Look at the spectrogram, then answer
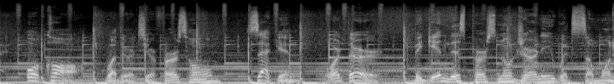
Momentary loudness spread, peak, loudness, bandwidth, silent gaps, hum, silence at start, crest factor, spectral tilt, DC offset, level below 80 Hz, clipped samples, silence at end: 4 LU; 0 dBFS; -15 LUFS; 18.5 kHz; none; none; 0 s; 14 dB; -5.5 dB/octave; under 0.1%; -20 dBFS; under 0.1%; 0 s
